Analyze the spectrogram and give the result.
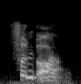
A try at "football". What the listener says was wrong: Instead of an oo sound, instead of foo, it's f. Foot. Football.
